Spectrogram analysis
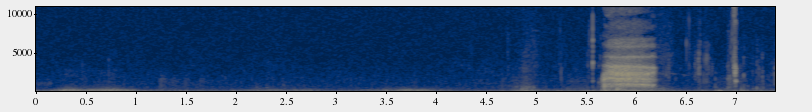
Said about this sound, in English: I'm going to do a little sippy sip.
